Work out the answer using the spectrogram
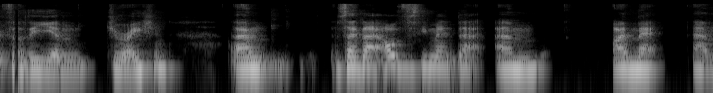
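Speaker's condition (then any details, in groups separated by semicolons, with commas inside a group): Cerebral palsy; from birth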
